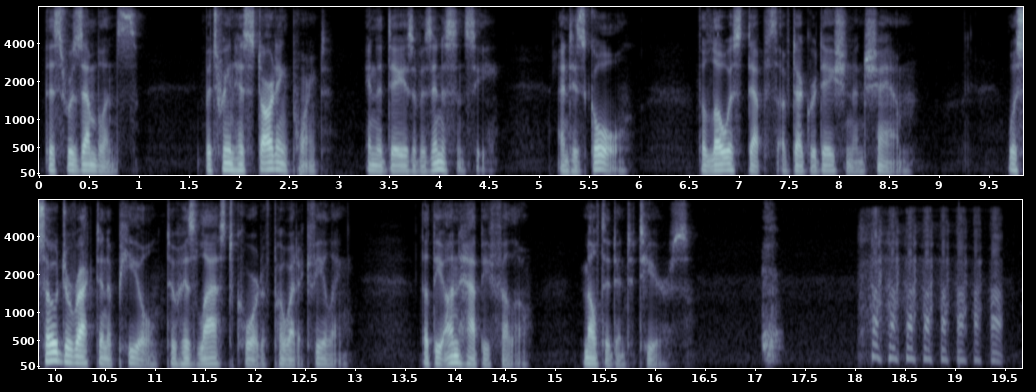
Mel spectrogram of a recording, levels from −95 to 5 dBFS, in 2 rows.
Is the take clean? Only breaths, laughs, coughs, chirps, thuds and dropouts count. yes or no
no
